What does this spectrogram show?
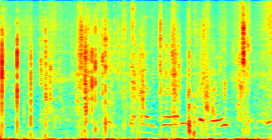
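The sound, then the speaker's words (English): Burro hooves clatter in a busy, irregular patter of sharp clops as several burros, including one named Roscoe, walk amid dogs in a chaotic tangle, with people's voices talking over the middle of the stretch. “The beginning is a tangle of dogs and burros it's a little chaotic, and I'm really glad I'm negotiating it alone.”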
